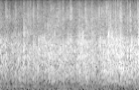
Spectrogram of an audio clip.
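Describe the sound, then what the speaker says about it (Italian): Studio audience clapping for the Ethno Boys, a dense, steady round of applause filling the room throughout. "applauditi in questo studio."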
